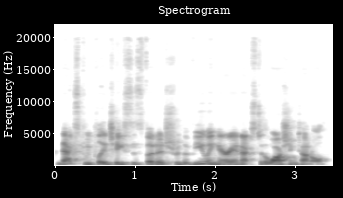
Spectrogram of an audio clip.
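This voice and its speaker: A woman reading a children's novel aloud as an expressive first-person storyteller. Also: mid-range voice, brisk. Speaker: read-aloud narrator.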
